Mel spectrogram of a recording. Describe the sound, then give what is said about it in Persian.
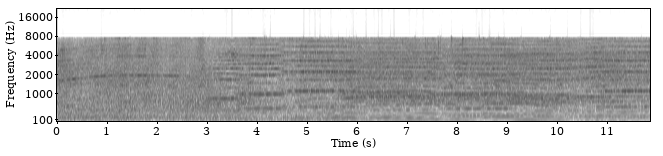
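An airplane on its first test flight, its engine giving a steady, sustained drone with a tonal hum running through it, continuous and even from start to finish. “به عنوان پرواز اول اشکالات خیلی کمی داشته. خیلی عالی پرواز میکنه.”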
